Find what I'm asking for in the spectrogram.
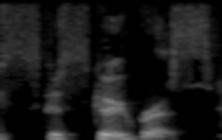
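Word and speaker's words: Skujskubris: My surname is Latvian origins and is actually Skuskubris. So it's got a silent J, S-K-U-J-S-K-U-B-R-I-S.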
